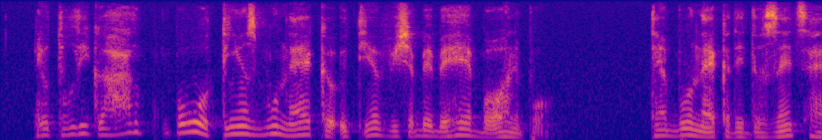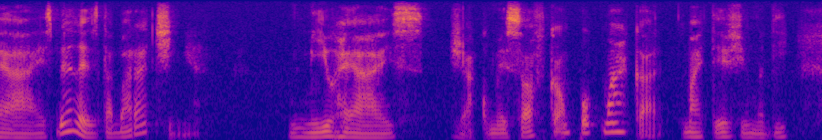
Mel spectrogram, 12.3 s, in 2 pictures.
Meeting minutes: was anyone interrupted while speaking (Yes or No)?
No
